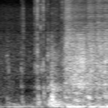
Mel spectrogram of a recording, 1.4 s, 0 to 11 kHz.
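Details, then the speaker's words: 2008 Infiniti FX35 after tailpipe repair with clamp-on couplers and new pipe, no welding; quick crank into a soft low idle without raspy puffing or ticking: normal, much quieter exhaust note. "Way quieter. Scale of 1 to 10, how much quieter is it? Probably 10. Very. Very much quieter."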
